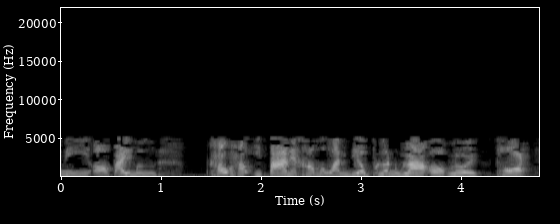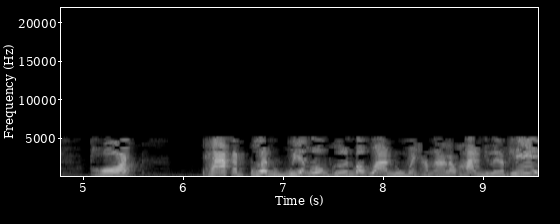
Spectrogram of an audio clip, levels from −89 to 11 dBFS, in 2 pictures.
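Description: From start to finish, the speech carries heavy damage of the kind MP3 compression leaves, likely from an encoder starved of bits, which fits a very low bitrate around 16 kbps. With so little to spend, the encoder discards everything above 5 kHz and drops weaker frequency lines that flicker in and out between frames. The result sounds dull and muffled, with a watery, swirling texture, metallic chirps on s sounds, and smeared consonant onsets.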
